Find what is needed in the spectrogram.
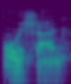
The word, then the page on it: ujsag: Hungarian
